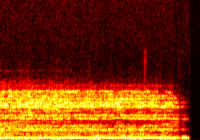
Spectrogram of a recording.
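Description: A steady machine-like hum with one strong low tone and fainter steady overtones, cutting off abruptly near the end. It comes through video-call audio and is dull, with nothing above the mid treble.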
